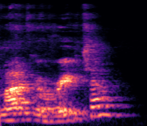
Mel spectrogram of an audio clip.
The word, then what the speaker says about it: Marguerita: Is it Marguerita? Mm. Okay, cool. I wasn't sure how it's pronounced.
